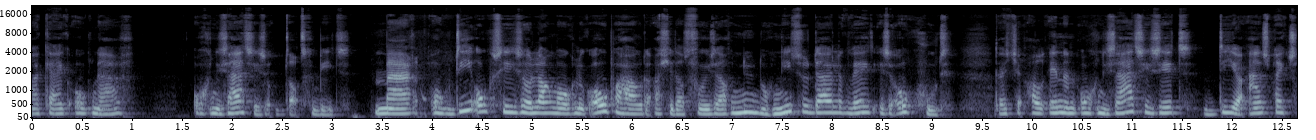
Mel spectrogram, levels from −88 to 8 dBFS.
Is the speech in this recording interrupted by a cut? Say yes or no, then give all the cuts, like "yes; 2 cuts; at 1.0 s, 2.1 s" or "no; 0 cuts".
yes; 2 cuts; at 3.4 s, 9.6 s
